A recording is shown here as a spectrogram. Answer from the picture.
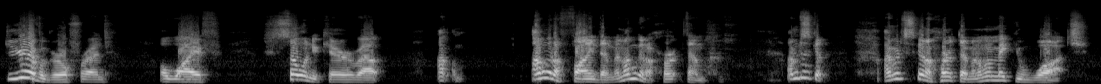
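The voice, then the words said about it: Imitates another person's voice. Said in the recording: “my Philip Seymour Hoffman impression”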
